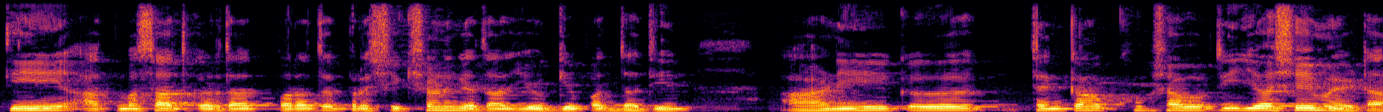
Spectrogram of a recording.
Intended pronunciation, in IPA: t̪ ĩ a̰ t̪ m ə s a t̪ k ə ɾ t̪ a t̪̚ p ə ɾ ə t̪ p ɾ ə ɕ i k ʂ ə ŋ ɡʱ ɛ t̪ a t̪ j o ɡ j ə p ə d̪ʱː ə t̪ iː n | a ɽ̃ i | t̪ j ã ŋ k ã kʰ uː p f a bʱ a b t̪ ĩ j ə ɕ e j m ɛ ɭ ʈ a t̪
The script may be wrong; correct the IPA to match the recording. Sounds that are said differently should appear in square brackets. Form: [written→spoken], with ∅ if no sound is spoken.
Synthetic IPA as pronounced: t̪ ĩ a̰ t̪ m ə s a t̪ k ə ɾ t̪ a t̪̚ p ə ɾ ə t̪ p ɾ ə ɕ i k ʂ ə [ŋ→ɳ] ɡʱ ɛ t̪ a t̪ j o ɡ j ə p ə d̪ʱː ə t̪ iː n | a ɽ̃ i | t̪ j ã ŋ k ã kʰ uː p [f→ɕ] a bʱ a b t̪ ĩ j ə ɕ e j m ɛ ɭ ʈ a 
